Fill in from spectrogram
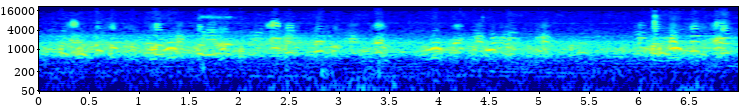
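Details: Chorus of wild geese, many overlapping honking calls forming a busy, continuous babble with occasional louder honks standing out.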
